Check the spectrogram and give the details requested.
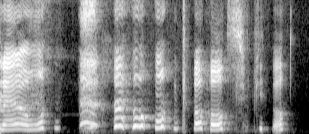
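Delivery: talking through laughter. Answering another speaker who asks why they laugh: laughing while talking. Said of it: "I don't know why I'm laughing".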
